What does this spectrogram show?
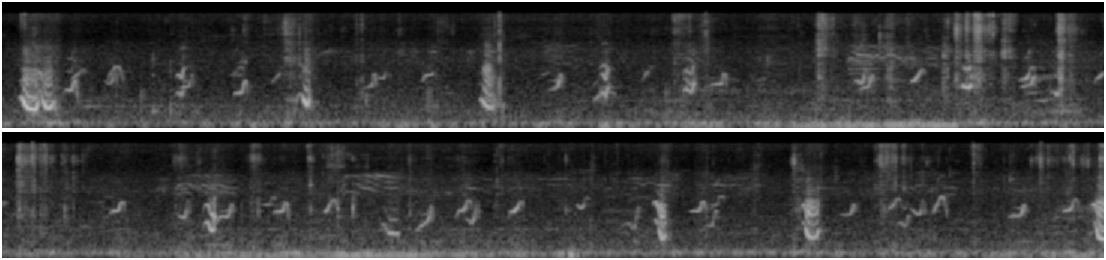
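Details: Female Indian francolin chattering: many quick, rising chirped notes spread irregularly across the recording, some louder accents, over a constant low hum.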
